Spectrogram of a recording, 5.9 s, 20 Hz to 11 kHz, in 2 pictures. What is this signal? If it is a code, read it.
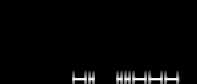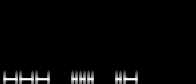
Morse code, heard as a keyed tone, about 20 wpm, spaced as for 15 wpm, 700 Hz. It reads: N2OSA
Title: 088 Lesson 15g - Number 5 - Call Signs 20wpm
